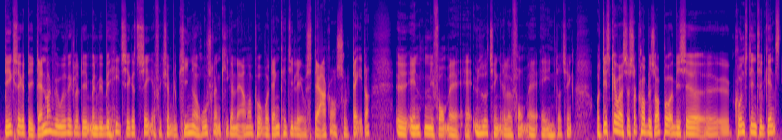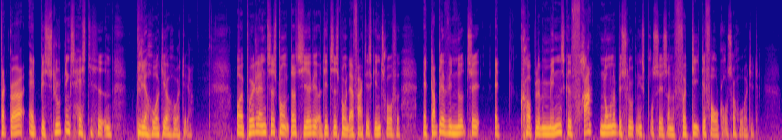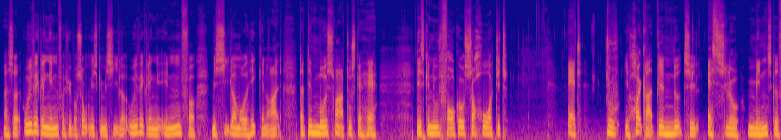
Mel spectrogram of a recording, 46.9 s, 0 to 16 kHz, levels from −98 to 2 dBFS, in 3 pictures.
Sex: male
